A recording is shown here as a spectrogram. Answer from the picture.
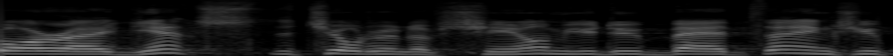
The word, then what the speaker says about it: Shem: Now, Shem, they didn't pronounce the H in ancient times, so his name was pronounced Sim.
